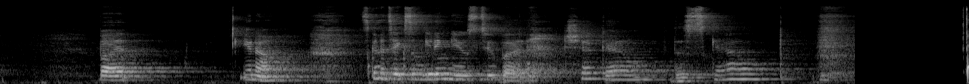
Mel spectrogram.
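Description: A young woman sings close to a phone microphone.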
